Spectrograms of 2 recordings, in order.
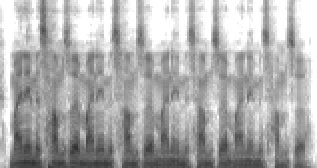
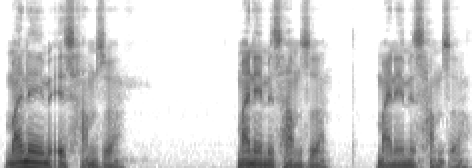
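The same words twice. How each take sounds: First: Quick, run-on everyday delivery; normal fast pace. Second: Unhurried, measured delivery with gaps; slightly slower. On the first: Coach showing his usual speed, fast. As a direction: rattle it off quickly. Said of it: "I'm quite fast". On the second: Coach demonstrating a change of pace, slower. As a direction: ease the pace down a little. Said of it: "ten to twenty percent slower". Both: Shown as a demonstration.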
